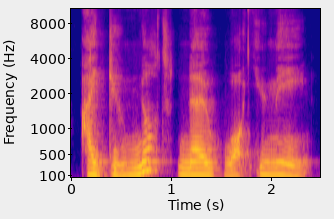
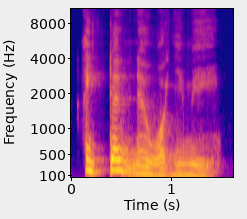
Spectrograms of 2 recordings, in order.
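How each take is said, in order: First: "do not" said as two full words; no contraction. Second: "don't" as one syllable, the o of not gone; native contraction. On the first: Teacher demoing the uncontracted sentence. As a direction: keep "do not" full and separate. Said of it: "First with no contraction". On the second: Teacher modelling how a native speaker says "don't". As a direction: squash "don't" into a single beat. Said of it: "like a native speaker would say". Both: Shown as a demonstration.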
